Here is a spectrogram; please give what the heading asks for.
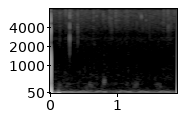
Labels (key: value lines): label: biophony
recorder: SoundTrap 300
